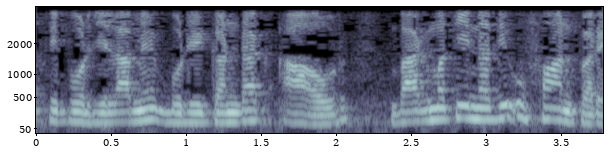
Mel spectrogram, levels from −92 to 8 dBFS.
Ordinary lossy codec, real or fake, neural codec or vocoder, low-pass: none; real; none; 3.6 kHz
